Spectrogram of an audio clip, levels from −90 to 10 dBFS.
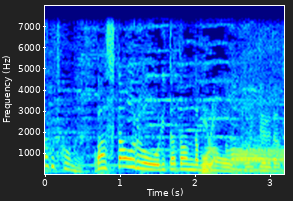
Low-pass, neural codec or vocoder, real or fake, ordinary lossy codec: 7.2 kHz; none; real; none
